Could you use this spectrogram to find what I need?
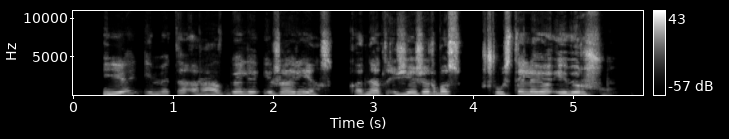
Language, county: Lithuanian, Šiauliai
